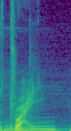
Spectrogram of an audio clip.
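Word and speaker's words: Tri: Y eso también pasó en el Monster Hunter Try, que sí, el nombre, pronunciación correcta es el de Monster Hunter 3, es Monster Hunter Try que de igual forma se lanzó en el 2009 para la Wii.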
